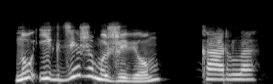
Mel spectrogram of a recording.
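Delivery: slow, sing-song, sarcastic and disbelieving. Narrator reads a man questioning Charlotte, whom he calls Karla: sarcastic. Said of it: "прозвучало в его устах с сарказмом".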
